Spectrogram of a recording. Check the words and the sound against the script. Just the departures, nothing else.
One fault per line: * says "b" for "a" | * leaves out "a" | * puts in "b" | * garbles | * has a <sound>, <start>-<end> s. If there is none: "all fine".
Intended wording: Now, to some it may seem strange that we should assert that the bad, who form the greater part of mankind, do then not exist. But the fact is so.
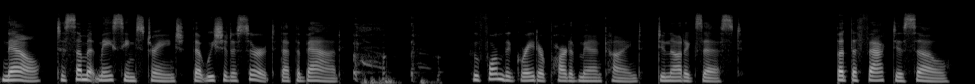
* has a cough, 3.5-4.5 s
* leaves out "then"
